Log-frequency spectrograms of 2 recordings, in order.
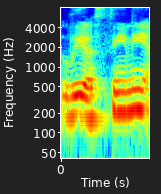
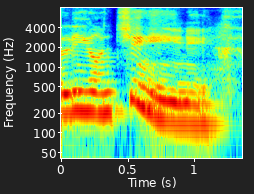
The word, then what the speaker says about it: Leoncini: I am so excited to be here with Cassandra Leoncini. I should have asked you did I pronounce that right?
